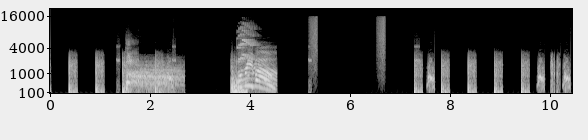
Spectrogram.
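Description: A basketball bounces on a hard court in a steady rhythm.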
